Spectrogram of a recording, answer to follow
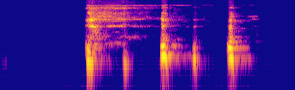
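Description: Four short, breathy bursts of a person's voice in quick succession, about a quarter to half a second apart, heard over a video-call connection.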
